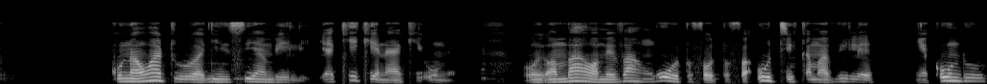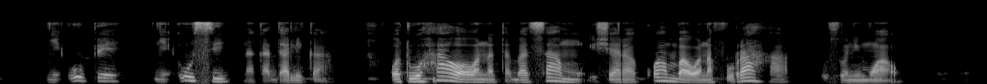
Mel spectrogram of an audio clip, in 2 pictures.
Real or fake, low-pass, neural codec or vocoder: real; 7.2 kHz; none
